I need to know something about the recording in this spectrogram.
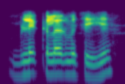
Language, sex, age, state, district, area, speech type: Hindi, male, 45-60, Uttar Pradesh, Prayagraj, rural, conversation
